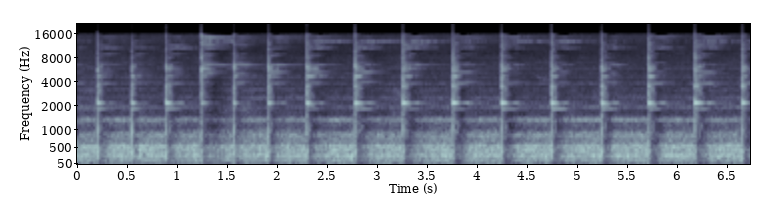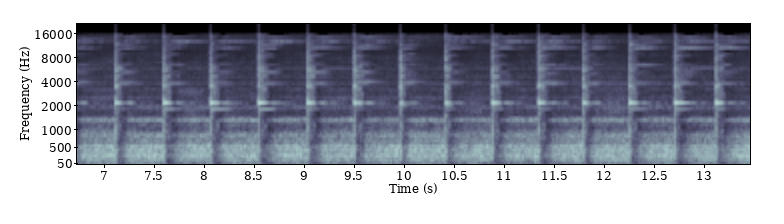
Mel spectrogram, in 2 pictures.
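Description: Hand hammer striking a hot nail in a nail header on an anvil, forging the nail's head. Even blows come about three a second, with a metallic ring carrying on between them.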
